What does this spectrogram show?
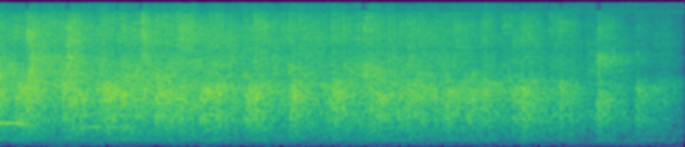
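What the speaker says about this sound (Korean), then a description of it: "박수 쳐주세요." Congregation applauding during a church Sunday worship service, steady broad clapping from many people filling the room for several seconds before tapering off.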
